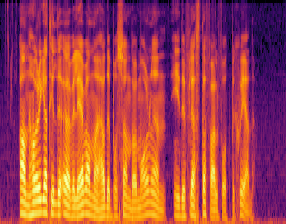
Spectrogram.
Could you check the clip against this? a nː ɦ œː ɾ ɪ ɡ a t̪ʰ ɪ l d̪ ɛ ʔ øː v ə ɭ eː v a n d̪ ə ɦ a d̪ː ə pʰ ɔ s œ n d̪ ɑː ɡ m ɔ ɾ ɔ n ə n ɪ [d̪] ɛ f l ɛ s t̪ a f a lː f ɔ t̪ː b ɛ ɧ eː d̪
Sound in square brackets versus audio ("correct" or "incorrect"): correct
